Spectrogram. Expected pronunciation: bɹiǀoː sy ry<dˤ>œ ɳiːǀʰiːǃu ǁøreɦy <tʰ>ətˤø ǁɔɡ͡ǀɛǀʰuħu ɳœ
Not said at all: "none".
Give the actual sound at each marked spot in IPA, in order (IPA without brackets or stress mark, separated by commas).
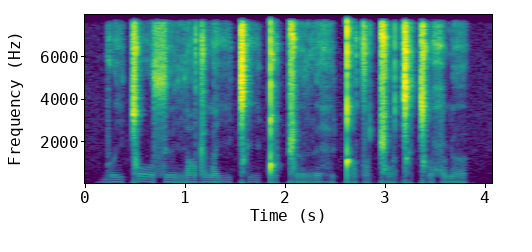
dˤ, ǃ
